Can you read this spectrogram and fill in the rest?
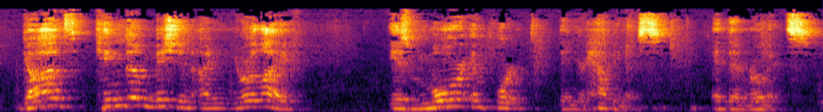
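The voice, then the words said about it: Slow, deliberate emphatic speech. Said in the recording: “I'm saying this slowly. Please pay attention.”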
